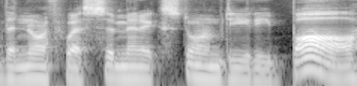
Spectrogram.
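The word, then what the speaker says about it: Baal: Northwest Semitic storm de ball has a name that is pronounced similar to the way we would pronounce the noun that refers to the round thing that we hit with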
